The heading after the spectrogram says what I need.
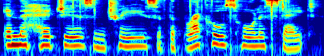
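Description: A woman narrates a ghost story in a low, unhurried voice. She draws out each line with measured drama, a fireside storyteller setting a spooky scene for listeners. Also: fairly even intonation, dark tone, a little hiss or hum. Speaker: podcast co-host and storyteller.

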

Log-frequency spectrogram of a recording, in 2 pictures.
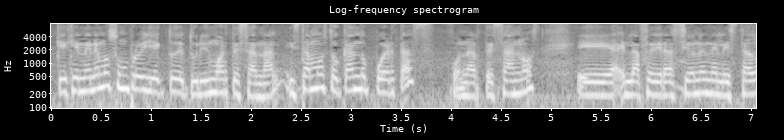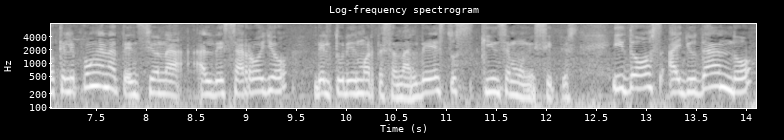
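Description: A Mexican woman speaks as a guest on a radio interview, in a voice of medium pitch. She presses her points earnestly and persuasively, and pauses often on "eh" while she finds her words. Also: darkish tone, slight background noise. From Guerrero, Mexico. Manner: earnest and persuasive, with frequent "eh" hesitations. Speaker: cultural advocate, interview guest.

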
